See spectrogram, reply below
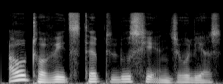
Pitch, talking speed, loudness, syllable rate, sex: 115 Hz, 190 wpm, -16 LUFS, 4.9 syllables/s, male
